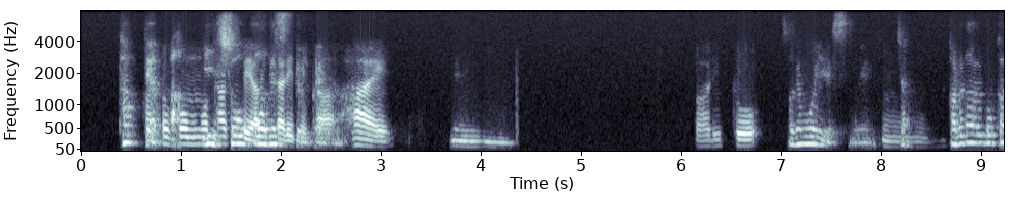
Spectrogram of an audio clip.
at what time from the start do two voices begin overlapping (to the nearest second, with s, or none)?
1 s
